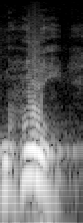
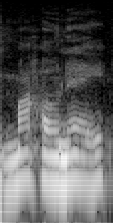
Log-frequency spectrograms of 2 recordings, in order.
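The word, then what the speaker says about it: Mahanoy: The name of the town was Mahoney, and I thought it was an Irish name. But it turns out when we spoke to someone that we were mispronouncing it. It's Mahoney.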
